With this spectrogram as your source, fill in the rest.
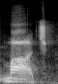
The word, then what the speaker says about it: March: इसमें ये जो आर है ये साइलेंट रहता है ब्रिटिश इंग्लिश के रूल्स के अकॉर्डिंग।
